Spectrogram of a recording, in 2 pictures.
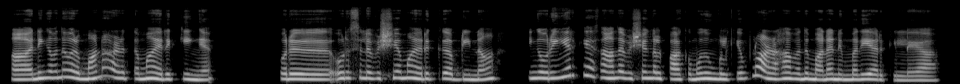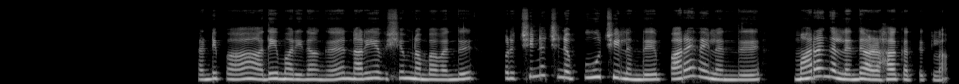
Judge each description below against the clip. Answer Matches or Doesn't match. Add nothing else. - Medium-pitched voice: Doesn't match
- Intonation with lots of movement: Doesn't match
